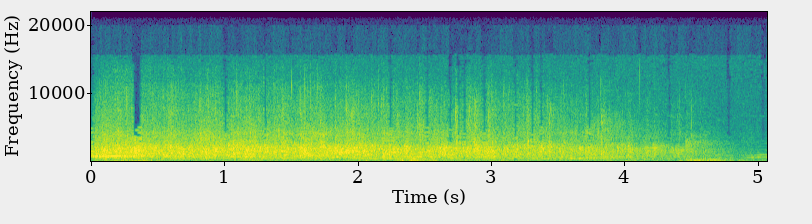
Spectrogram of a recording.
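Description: Steady applause from a church congregation fills the space, a continuous wash of clapping with a faint murmur of voices, tapering slightly toward the end.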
